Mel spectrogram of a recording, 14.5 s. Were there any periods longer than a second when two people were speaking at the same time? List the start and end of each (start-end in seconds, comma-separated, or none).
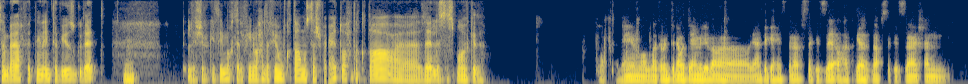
none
